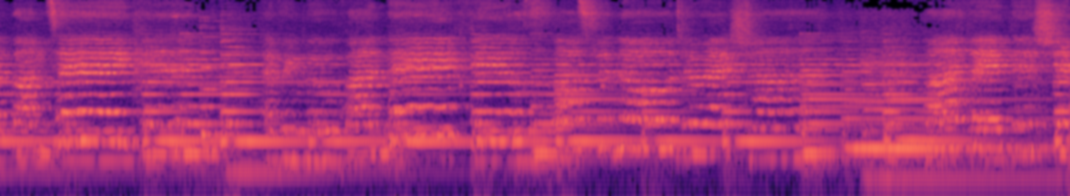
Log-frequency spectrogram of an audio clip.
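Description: A small group of teenage girls singing a song in harmony into microphones, accompanied by sustained keyboard chords.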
